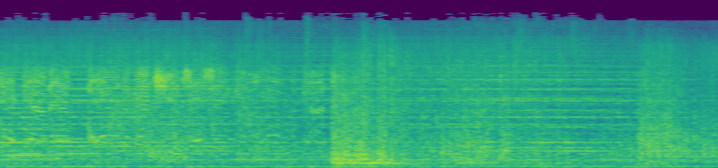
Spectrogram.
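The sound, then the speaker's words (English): Loud, chaotic gunfire from the battle scene in the film Platoon where Willem Dafoe's character Elias is shot by the Viet Cong in Vietnam, with heavy booming bursts and a dense, rumbling wash of shots, Samuel Barber's Adagio for Strings as a sustained musical tone running underneath. “He's shot by the Viet Cong after being left behind by his own helicopter mates.”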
